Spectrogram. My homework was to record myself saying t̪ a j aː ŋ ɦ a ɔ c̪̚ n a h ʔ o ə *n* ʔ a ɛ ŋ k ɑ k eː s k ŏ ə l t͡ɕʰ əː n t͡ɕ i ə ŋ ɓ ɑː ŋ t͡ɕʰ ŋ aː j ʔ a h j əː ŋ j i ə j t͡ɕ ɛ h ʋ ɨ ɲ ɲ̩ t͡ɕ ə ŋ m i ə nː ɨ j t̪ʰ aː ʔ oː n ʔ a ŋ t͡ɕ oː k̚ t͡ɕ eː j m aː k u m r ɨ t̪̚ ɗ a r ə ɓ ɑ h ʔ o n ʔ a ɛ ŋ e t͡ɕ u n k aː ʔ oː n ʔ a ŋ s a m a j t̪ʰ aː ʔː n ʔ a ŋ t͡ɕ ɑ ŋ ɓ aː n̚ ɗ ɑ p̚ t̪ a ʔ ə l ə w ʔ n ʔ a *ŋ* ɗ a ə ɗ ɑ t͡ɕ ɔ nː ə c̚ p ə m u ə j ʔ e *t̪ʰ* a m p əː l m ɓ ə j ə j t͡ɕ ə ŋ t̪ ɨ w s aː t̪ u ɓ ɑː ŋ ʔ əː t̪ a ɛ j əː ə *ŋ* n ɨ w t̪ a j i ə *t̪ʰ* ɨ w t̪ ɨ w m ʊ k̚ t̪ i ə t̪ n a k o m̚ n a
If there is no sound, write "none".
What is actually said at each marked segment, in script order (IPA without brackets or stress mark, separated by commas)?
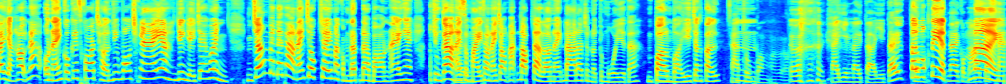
n, ŋ, t̪, ŋ, t̪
